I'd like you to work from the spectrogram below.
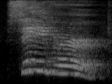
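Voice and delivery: high panicked cry; screaming. A narrator's reading. Missus Salt screaming to save her daughter, high panic. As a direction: beg someone to rescue her child. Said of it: "screamed Missus Salt".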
